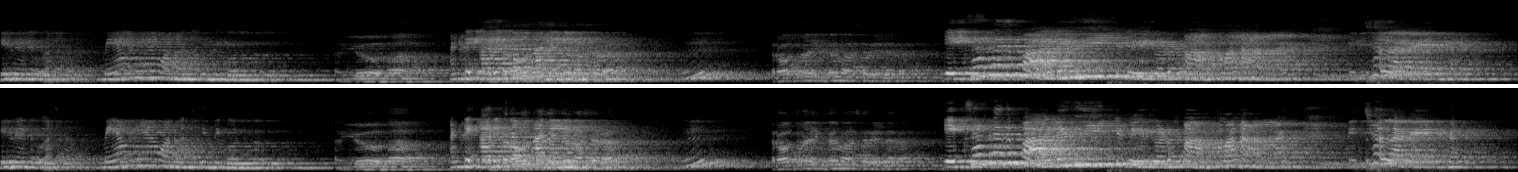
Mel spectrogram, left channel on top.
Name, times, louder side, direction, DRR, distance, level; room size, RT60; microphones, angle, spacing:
voice 1, 0.0-2.7 4.5-5.9 6.8-7.1 9.4-14.6, right 1 dB, 55° right, -4 dB, 5.2 m, -22 dB
voice 2, 3.3-4.2 4.9-6.2 7.7-9.1, right 1 dB, 35° right, -1 dB, 6.7 m, -28 dB
22.5 x 22.0 x 8.6 m, 2.6 s
head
